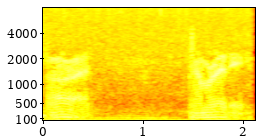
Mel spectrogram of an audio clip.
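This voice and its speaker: A hard-boiled private detective with a rock-bottom deep voice. He talks drily and laconically, keeping a cool head with a sardonic edge. It sounds like an old radio drama with rain falling softly over it. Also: level tone, takes it slowly, creaky, noisy background, heavily acted. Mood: wry. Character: tough, cool-headed American private detective leader.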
